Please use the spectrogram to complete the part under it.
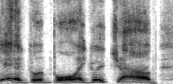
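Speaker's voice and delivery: very high, drawn-out cheerful tone. Showing the tone used to praise pal after he listened: happy praising tone. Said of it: "my tone of voice was this happy".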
